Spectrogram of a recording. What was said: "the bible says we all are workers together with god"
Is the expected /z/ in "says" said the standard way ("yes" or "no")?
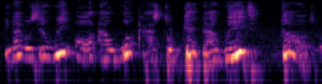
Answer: no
